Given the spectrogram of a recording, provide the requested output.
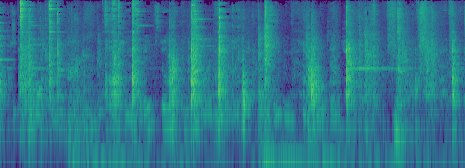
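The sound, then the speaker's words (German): Plates and cutlery being laid on a table: repeated clinks, clatters and scrapes of dishes and silverware in an irregular rhythm, fairly loud throughout, with no voices. “Ich decke gerade den Tisch.”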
